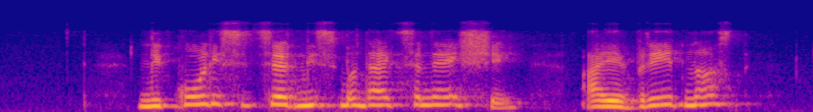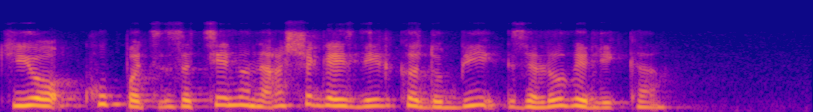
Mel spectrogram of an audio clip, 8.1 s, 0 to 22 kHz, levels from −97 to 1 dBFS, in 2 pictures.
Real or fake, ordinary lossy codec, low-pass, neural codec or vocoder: fake; Opus, 16 kbps; 7.2 kHz; codec, 16 kHz, 8 kbps, FunCodec, trained on LibriTTS, 25 frames a second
